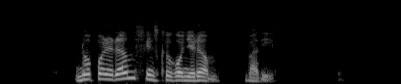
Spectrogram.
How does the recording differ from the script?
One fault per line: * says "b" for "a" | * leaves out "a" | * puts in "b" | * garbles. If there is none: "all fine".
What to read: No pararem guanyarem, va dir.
* puts in "fins que"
